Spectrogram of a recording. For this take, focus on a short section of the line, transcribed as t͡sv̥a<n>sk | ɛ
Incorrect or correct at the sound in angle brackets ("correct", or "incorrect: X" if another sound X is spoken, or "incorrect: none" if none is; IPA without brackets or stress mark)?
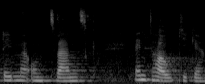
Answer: correct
